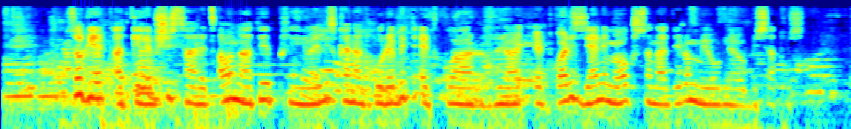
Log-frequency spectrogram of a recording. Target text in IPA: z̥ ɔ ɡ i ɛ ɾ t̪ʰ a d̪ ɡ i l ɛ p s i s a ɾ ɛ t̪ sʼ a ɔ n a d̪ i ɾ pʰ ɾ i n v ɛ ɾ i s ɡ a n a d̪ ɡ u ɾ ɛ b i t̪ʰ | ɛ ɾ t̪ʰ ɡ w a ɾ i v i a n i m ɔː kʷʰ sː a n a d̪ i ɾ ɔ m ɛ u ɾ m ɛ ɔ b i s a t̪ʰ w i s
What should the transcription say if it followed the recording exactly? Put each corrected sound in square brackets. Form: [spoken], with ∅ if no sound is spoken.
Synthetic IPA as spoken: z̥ ɔ ɡ i ɛ ɾ t̪ʰ a d̪ ɡ i l ɛ p [ʃ] i s a ɾ ɛ t̪ sʼ a ɔ n a d̪ i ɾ pʰ ɾ i n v ɛ [l] i s ɡ a n a d̪ ɡ u ɾ ɛ b i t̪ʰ | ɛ ɾ t̪ʰ ɡ w a ɾ i [z] i a n i m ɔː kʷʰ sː a n a d̪ i ɾ ɔ m ɛ u ɾ [n] ɛ ɔ b i s a t̪ʰ w i s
